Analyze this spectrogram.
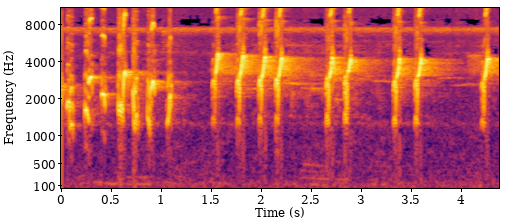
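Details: Dok taeng bird singing for training young birds: a quick run of varied chirps, then a series of evenly spaced, bright upslurred notes repeated about every quarter second, over a faint steady high tone.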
